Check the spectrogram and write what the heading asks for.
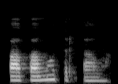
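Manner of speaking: plain reading voice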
